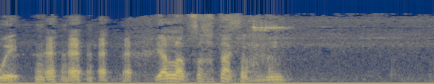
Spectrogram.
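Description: An older man laughs heartily.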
